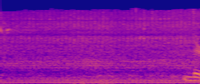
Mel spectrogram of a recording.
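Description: Steady drone of a small engine running at constant speed, with no change in pitch, such as a lawn mower running in the background.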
